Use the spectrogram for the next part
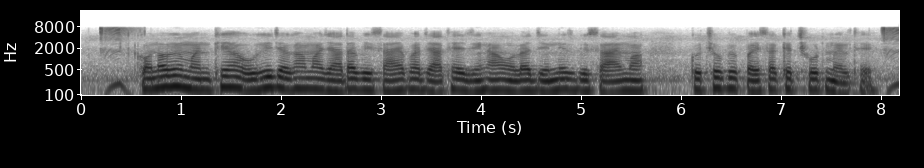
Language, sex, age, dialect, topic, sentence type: Chhattisgarhi, male, 18-24, Eastern, banking, statement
